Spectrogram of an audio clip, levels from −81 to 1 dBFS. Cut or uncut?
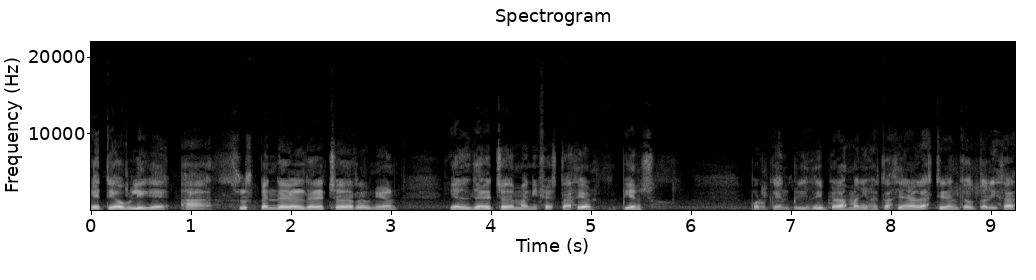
uncut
